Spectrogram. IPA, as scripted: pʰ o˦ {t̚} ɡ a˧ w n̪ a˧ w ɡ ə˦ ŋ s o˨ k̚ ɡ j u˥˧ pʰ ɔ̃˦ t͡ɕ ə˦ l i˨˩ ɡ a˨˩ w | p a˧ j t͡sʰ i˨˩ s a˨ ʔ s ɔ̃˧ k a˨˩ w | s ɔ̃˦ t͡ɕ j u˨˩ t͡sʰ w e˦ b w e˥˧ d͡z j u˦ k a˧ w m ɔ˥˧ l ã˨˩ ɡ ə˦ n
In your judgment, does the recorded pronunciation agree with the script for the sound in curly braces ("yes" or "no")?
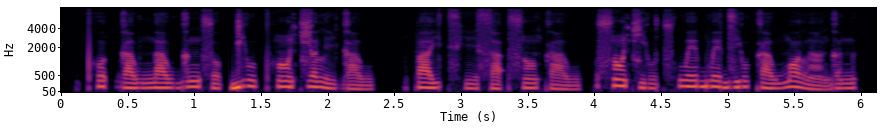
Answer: yes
